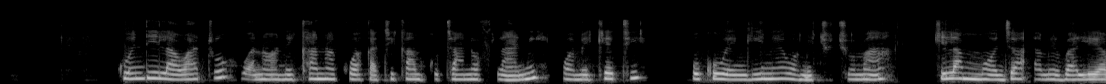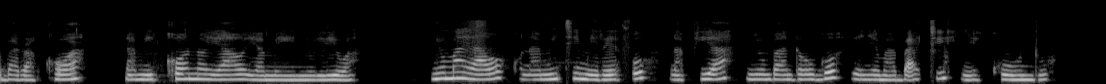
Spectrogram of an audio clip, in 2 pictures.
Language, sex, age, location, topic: Swahili, female, 25-35, Kisumu, health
